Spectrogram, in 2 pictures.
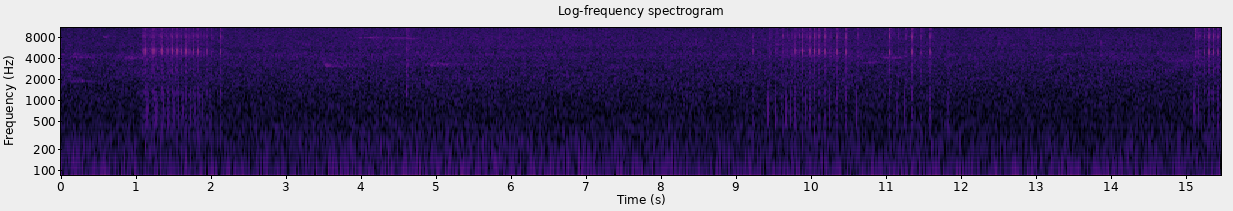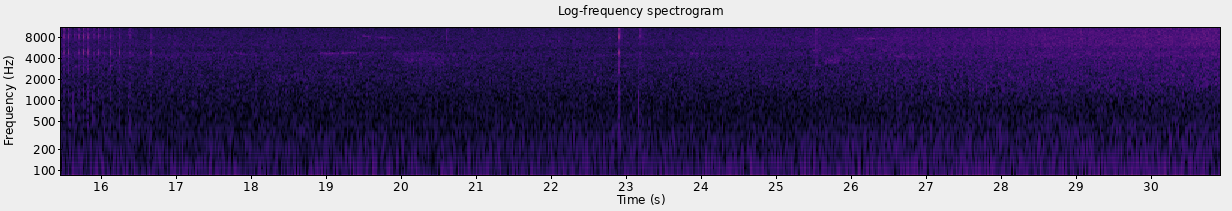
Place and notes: Niedertiefenbach, Beselich - squeaking tree, forest ambience
Beselich Niedertiefenbach, forest edge, wind and squeaking trees, evening ambience
(Sony PCM D50, DPA4060)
